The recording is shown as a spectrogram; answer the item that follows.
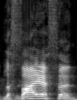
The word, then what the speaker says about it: Leviathan: Leviathan. That's how you say it. You're right.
